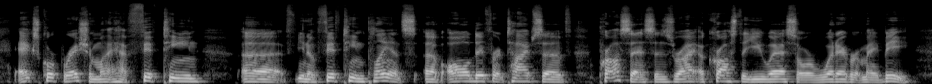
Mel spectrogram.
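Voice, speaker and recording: Speaking at medium pitch and a moderate pace, a man has an unremarkable speaking voice with ordinary pitch variation. His loudness stays very even, in a very clean recording with a silent background. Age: 30s. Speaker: industrial service technician and lubrication consultant. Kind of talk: casual interview.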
